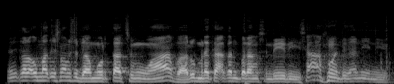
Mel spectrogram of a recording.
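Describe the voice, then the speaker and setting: A man preaching a Quran exegesis lecture in a conversational way, often checking with his listeners and chanting verses slowly. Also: on the high side. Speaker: Islamic preacher. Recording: hall with long reverb.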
